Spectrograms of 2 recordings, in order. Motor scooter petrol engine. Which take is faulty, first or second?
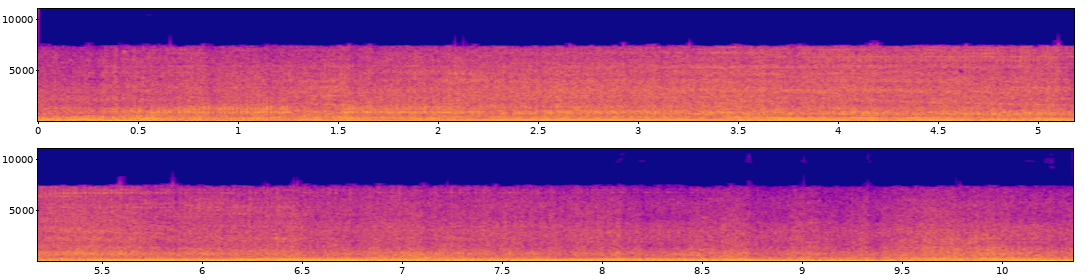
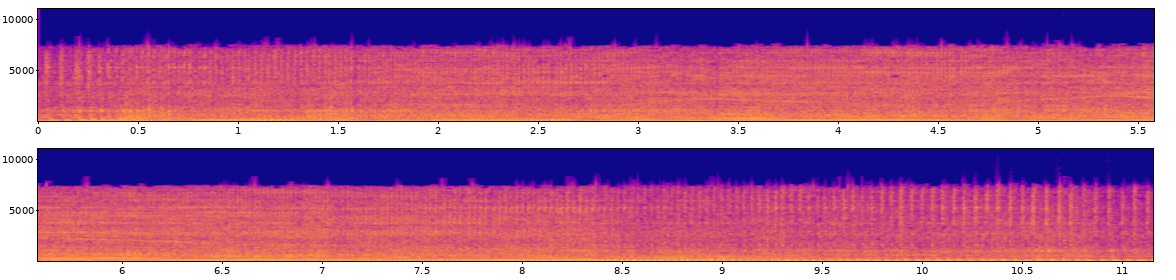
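second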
